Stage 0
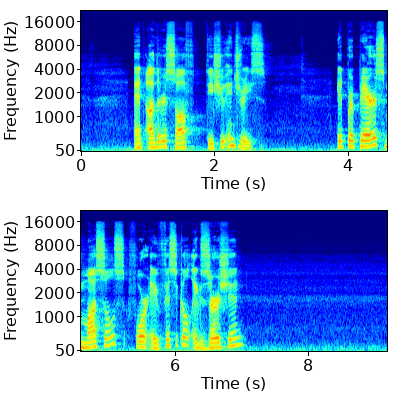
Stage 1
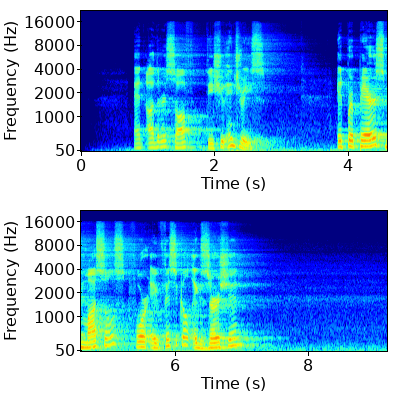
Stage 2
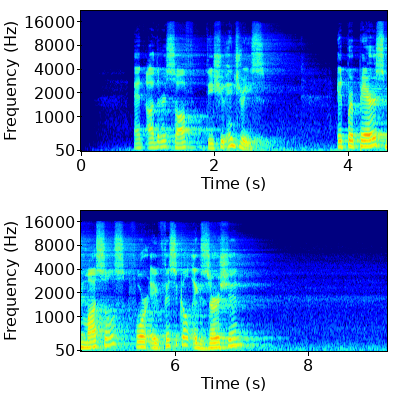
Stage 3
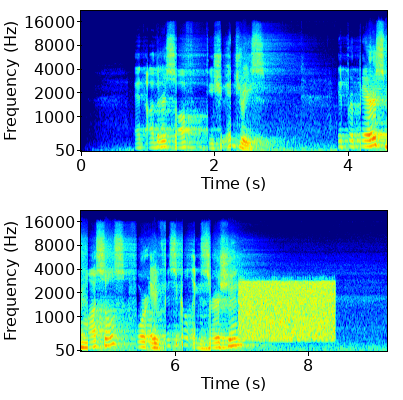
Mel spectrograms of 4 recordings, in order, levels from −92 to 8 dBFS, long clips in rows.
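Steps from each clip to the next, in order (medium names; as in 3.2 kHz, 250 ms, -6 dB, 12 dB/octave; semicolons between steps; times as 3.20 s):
fade-in on the opening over 2.43 s; dynamic bell 1.6 kHz, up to -7 dB, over -38 dBFS, Q 1.2; Schroeder reverb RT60 1.6 s, combs from 27 ms, DRR 11.5 dB
high-pass 43 Hz; trim -3 dB
slow attack 189 ms; painted sound noise, 6.94–8.40 s, 330–2800 Hz -28 dBFS; loudspeaker Doppler distortion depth 0.2 ms; trim +8 dB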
